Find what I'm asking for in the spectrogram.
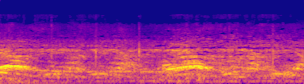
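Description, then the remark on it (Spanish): A large crowd of Leonese regionalists protesting in the streets of the city of León to claim a León region shouts and chants in unison, a dense, sustained roar of many voices with rising, swelling cries that surge and fade in waves throughout. “En León, Zamora y Salamanca, los leonesistas que han rechazado siempre esta celebración han salido a las calles para reivindicar la región leonesa. Es el sonido en la capital de León.”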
